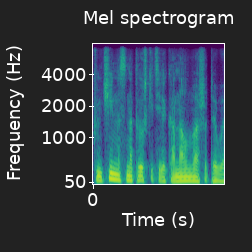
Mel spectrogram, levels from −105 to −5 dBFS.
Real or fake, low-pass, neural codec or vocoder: fake; 7.2 kHz; codec, 16 kHz, 0.5 kbps, X-Codec, WavLM features, trained on Multilingual LibriSpeech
